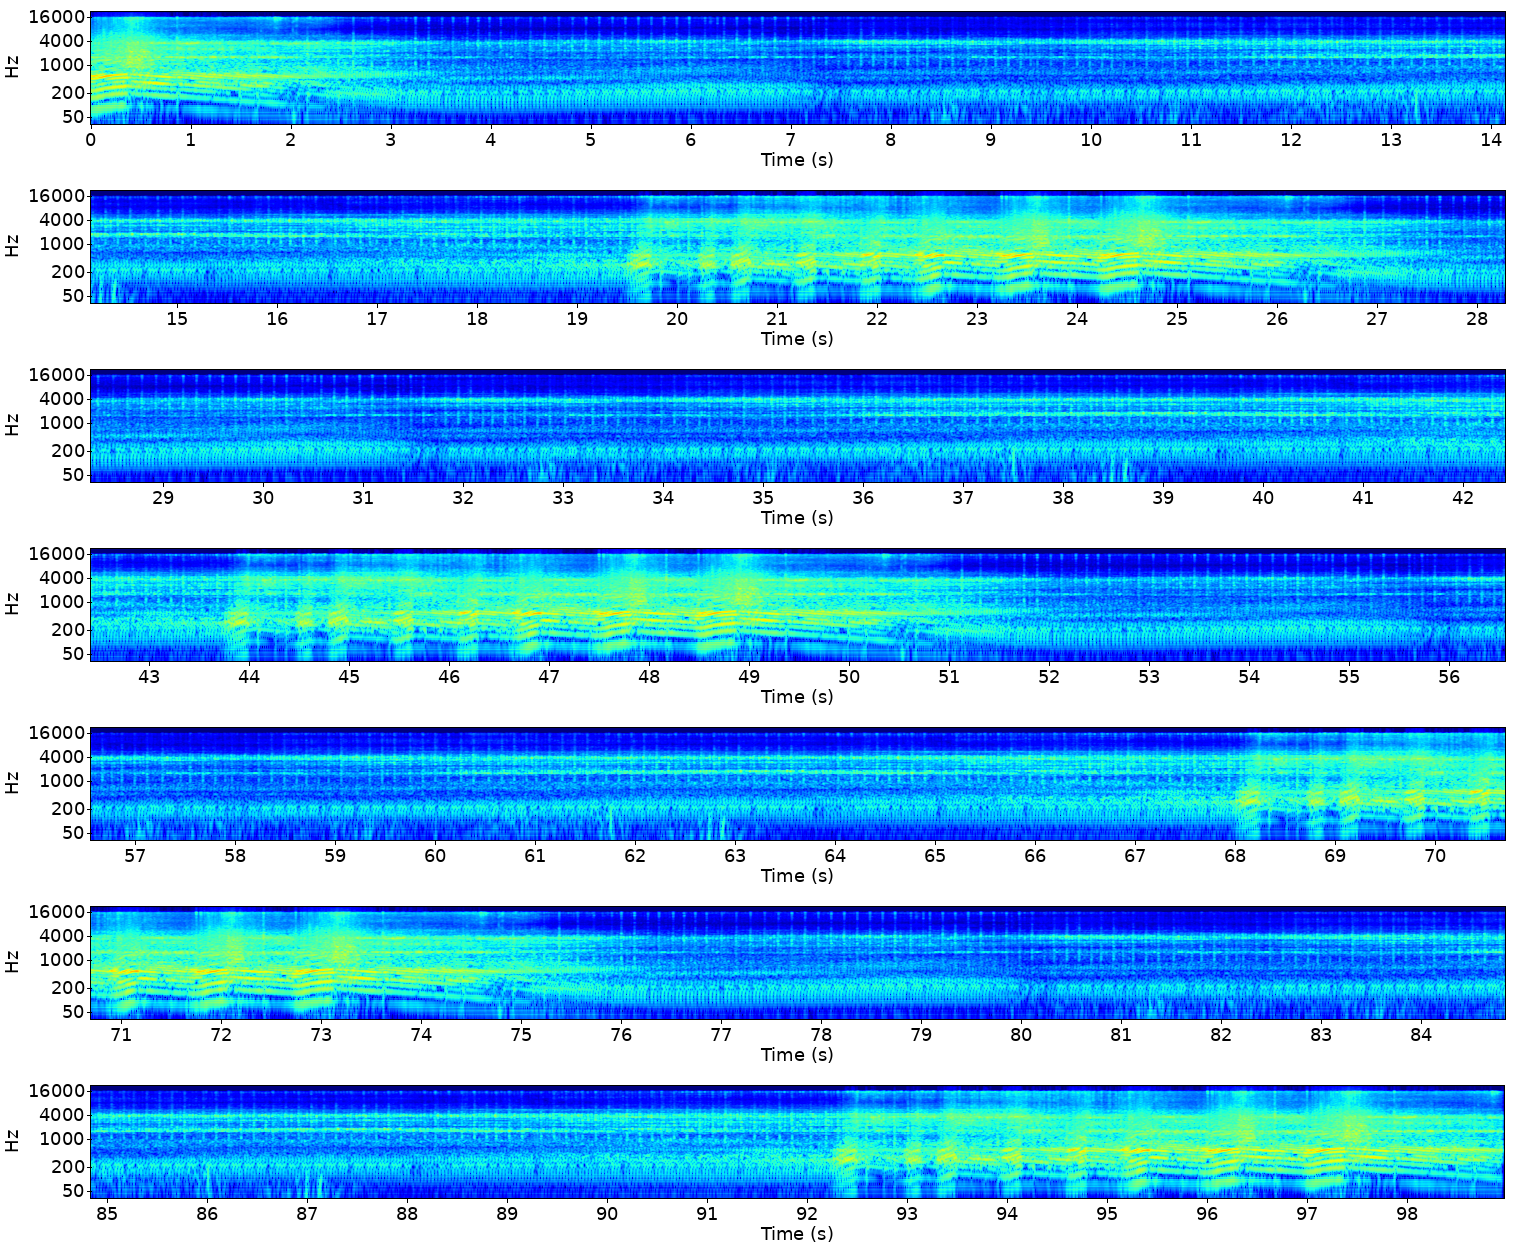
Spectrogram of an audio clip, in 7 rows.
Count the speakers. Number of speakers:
0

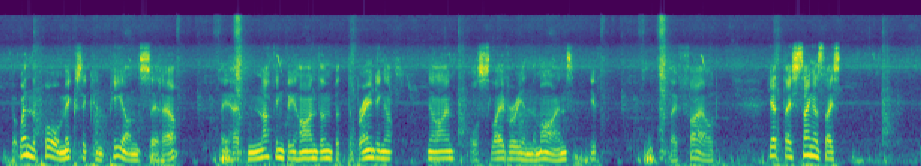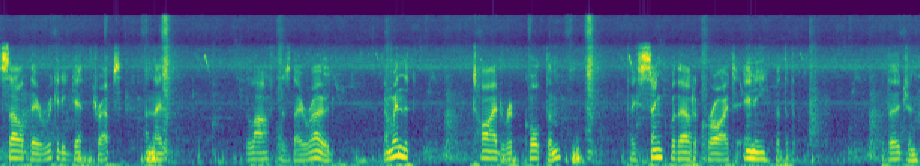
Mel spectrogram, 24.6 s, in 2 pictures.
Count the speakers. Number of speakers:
1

